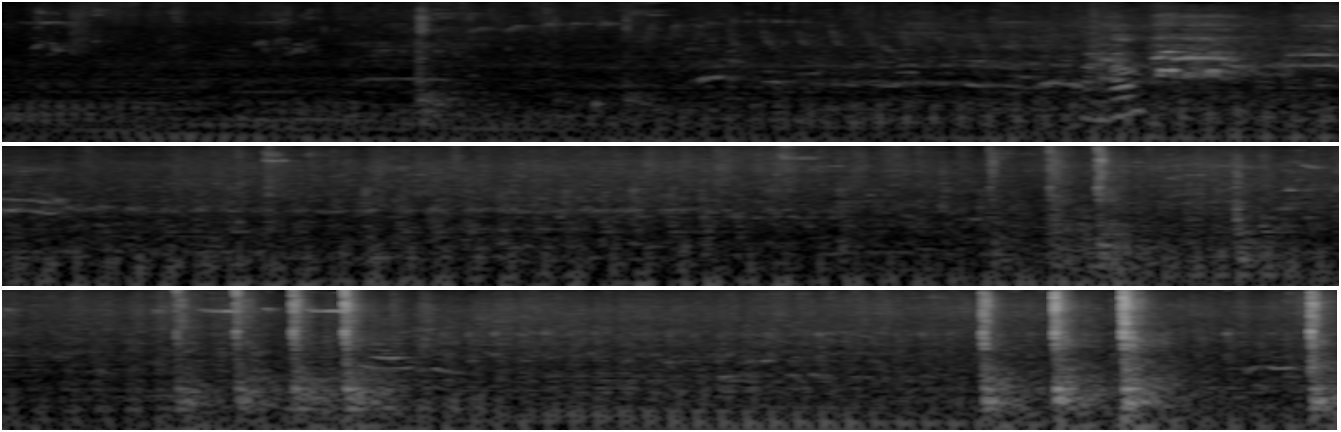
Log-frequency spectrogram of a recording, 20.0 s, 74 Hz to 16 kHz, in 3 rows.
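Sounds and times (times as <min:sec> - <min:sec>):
rooster crowing: 0:05.4 - 0:07.2
sharp knocks: 0:11.6 - 0:13.3, 0:14.1 - 0:15.6, 0:18.2 - 0:20.0.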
